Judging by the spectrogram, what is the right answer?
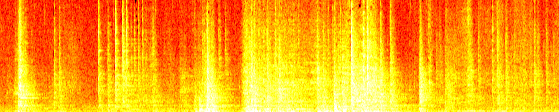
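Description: Steel Nurgaz tent stove being handled: metal knocks and clicks, then a few seconds of louder metal scraping and rattling as its firebox door is opened and a hand works inside, tailing off into lighter knocks.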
